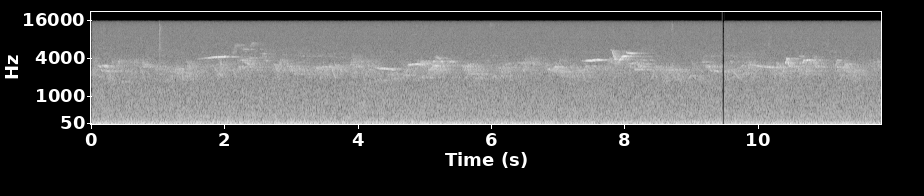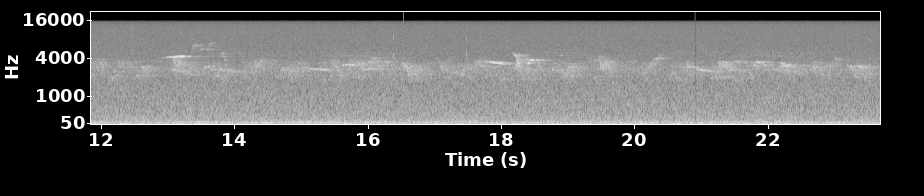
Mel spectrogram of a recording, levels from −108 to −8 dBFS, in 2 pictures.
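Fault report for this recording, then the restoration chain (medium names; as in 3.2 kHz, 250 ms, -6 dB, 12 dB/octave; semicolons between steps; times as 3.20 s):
9.46–9.49 s: dropout 30 ms
16.53 s: pop
20.90–20.91 s: dropout 12 ms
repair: de-click; interpolate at 9.46 s, 30 ms; interpolate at 20.90 s, 12 ms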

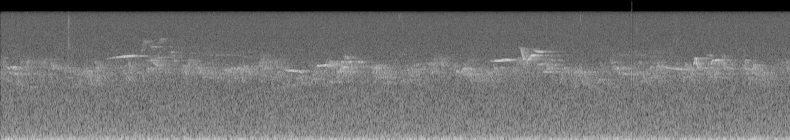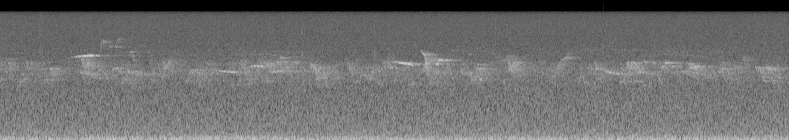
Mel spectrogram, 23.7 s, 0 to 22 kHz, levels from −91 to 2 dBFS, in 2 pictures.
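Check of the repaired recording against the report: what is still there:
nothing left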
